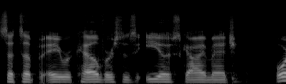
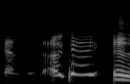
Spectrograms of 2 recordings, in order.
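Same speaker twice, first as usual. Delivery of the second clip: meek reply; much slower than usual. Retold or imitated. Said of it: "she's like".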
